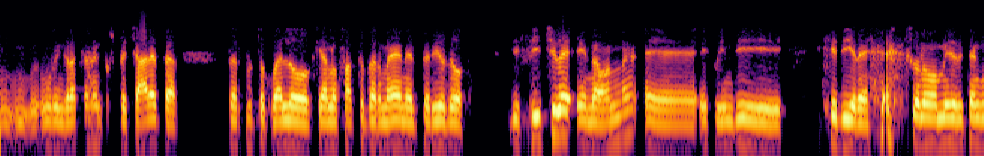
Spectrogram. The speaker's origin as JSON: {"language": "Italian", "town": "Trescore Balneario", "region": "Lombardy", "country": "Italy", "tie": "born there", "said": "la mia famiglia è ancora ben radicata nel paese dove sono nato, quindi a Trescore Balneario. Siamo una famiglia molto, molto numerosa, siamo 5 figli"}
